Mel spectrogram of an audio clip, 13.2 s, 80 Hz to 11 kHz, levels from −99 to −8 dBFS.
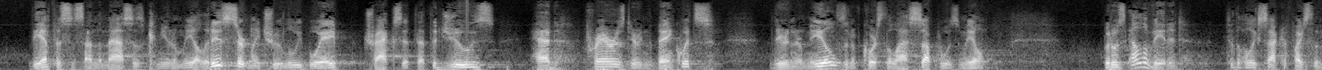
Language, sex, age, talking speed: English, male, 40-59, 215 wpm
